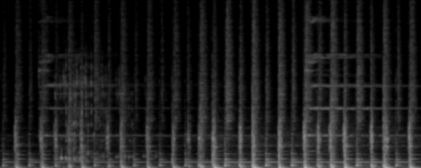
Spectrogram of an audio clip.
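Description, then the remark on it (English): A drink being poured from a bottle, with a steady run of rhythmic glugs that build slightly louder over several seconds, with no voices. “Let's give this a pour.”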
